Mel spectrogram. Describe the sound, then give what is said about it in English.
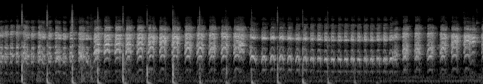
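A kookaburra's call: loud, raucous cackling laughter made of rapid, evenly repeated harsh notes that run unbroken for about five seconds, with no voices. “As the clock strikes the minute on the hour, you hear the Kookaburra clown call.”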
